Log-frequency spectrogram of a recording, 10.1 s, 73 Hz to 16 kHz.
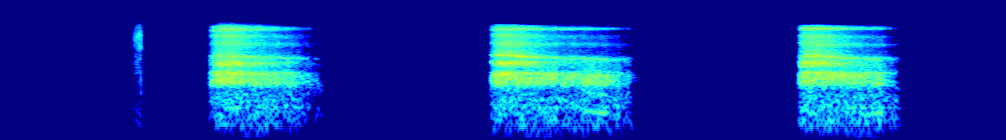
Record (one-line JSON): {"exhalation_length": "10.1 s", "exhalation_amplitude": 1481, "exhalation_signal_mean_std_ratio": 0.42, "survey_phase": "beta (2021-08-13 to 2022-03-07)", "age": "18-44", "gender": "Female", "wearing_mask": "No", "symptom_cough_any": true, "symptom_runny_or_blocked_nose": true, "symptom_sore_throat": true, "symptom_fatigue": true, "symptom_headache": true, "symptom_loss_of_taste": true, "smoker_status": "Never smoked", "respiratory_condition_asthma": false, "respiratory_condition_other": false, "recruitment_source": "Test and Trace", "submission_delay": "2 days", "covid_test_result": "Positive", "covid_test_method": "RT-qPCR"}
